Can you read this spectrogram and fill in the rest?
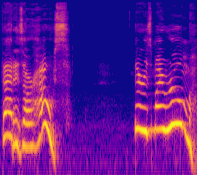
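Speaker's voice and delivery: loud, high thrilled discovery; excited kids. Acted. Child seeing her own room on the plans, high and loud. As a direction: point and squeal at the drawing.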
